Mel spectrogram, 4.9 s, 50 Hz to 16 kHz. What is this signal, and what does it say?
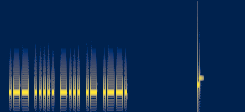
Morse code, heard as a keyed tone, about 28 wpm, 700 Hz. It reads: W5BAP
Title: USA Call Signs - 6x Character Spacing - 28wpm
